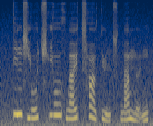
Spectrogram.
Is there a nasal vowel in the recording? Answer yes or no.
no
